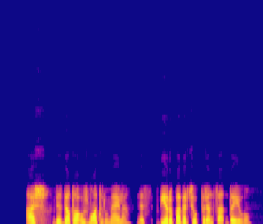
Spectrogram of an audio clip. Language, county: Lithuanian, Marijampolė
